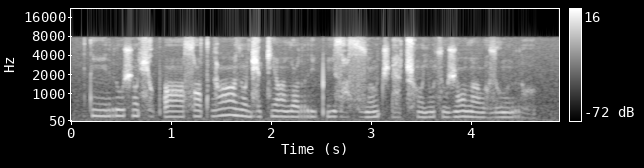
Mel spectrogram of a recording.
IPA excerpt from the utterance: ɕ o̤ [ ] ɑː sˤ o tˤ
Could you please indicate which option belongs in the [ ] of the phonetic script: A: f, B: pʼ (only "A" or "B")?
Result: B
